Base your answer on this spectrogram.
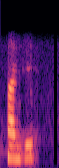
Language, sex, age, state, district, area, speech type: Punjabi, female, 30-45, Punjab, Tarn Taran, rural, conversation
